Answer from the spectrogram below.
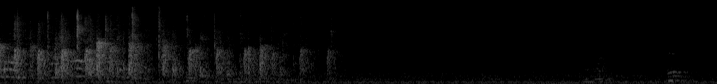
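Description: A crowd claps and applauds in a dense burst of hand claps that fades out after about three and a half seconds, leaving a low murmur of room noise and a few faint voices.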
